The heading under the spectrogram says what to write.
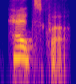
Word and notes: headsquare: Indian

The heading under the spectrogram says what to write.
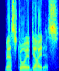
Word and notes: mastoiditis: American English

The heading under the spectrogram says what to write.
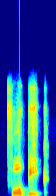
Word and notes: forepeak: Indian

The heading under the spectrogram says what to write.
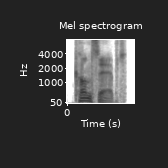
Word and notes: concept: British English

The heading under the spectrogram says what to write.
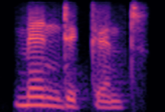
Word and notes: mendicant: Indian

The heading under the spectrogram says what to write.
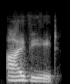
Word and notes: ivied: Indian

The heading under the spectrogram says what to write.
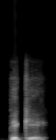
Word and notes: picquet: Indian

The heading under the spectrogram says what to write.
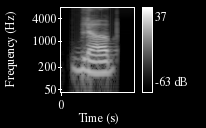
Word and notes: blurb: Indian

